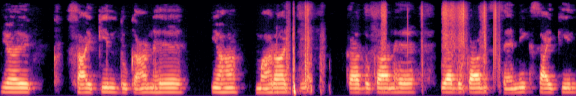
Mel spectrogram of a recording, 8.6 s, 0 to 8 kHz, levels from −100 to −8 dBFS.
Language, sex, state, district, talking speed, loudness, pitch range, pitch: Hindi, male, Bihar, Lakhisarai, 110 wpm, -19 LUFS, 130-135 Hz, 135 Hz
